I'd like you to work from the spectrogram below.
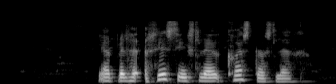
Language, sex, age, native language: Icelandic, female, 50-59, Icelandic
